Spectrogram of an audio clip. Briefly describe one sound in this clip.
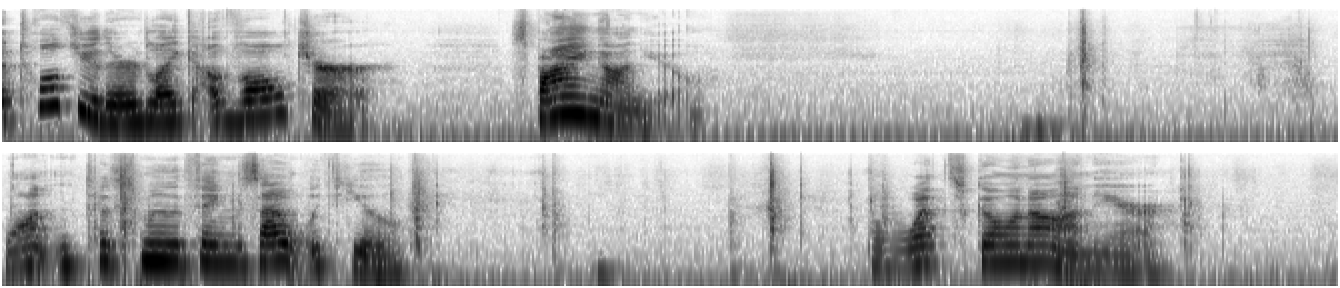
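A middle-aged woman speaks close to a microphone, calmly and expressively, with pauses.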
